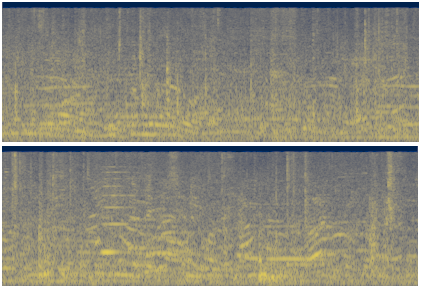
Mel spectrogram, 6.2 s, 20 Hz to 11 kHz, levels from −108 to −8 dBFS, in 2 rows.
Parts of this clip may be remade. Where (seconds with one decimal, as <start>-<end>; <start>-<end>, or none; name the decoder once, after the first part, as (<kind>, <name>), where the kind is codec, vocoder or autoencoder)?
1.7-2.2 (codec, SNAC)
